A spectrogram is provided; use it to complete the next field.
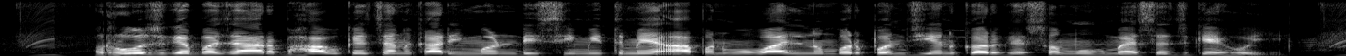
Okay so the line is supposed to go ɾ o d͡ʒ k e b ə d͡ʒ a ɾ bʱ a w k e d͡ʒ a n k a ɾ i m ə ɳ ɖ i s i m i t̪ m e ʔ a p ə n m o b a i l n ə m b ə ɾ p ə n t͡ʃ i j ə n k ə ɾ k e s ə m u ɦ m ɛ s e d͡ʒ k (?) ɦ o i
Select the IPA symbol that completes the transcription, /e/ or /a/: e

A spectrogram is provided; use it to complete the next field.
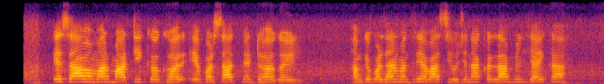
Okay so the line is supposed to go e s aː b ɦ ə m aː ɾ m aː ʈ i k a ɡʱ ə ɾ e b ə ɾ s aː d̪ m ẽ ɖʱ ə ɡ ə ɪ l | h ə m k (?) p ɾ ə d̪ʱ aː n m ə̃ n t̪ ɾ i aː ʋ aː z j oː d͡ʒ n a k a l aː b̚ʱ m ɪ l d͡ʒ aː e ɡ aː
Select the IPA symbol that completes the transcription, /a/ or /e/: e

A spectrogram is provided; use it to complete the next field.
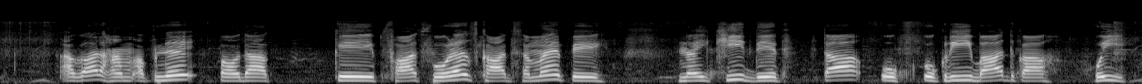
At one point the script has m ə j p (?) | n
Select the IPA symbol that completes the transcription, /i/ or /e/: e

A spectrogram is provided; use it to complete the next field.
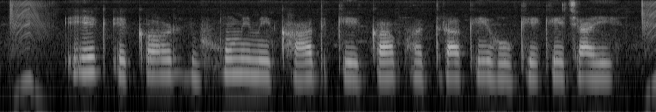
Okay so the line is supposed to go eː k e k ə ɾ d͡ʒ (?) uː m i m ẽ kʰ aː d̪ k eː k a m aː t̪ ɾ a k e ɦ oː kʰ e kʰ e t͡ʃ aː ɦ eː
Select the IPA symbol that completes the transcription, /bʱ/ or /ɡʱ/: bʱ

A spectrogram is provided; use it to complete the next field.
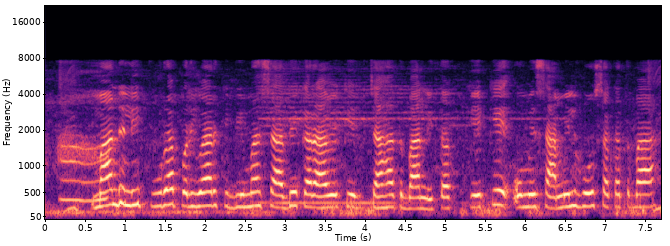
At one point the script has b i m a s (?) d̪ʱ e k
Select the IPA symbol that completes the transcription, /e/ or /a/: a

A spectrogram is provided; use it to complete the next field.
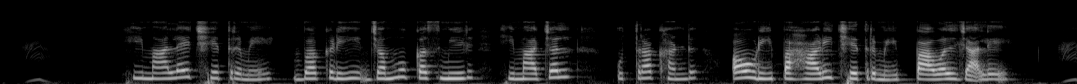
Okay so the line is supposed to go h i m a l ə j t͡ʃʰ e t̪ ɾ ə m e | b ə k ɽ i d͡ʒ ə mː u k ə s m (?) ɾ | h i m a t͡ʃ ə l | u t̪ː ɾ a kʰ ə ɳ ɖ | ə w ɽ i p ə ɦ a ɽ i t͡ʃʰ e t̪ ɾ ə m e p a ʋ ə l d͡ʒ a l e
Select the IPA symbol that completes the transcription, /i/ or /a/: i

